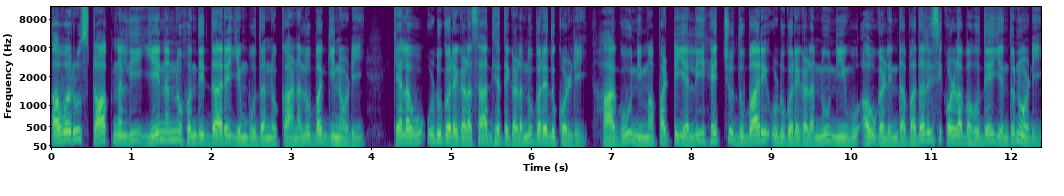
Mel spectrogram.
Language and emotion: Kannada, neutral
